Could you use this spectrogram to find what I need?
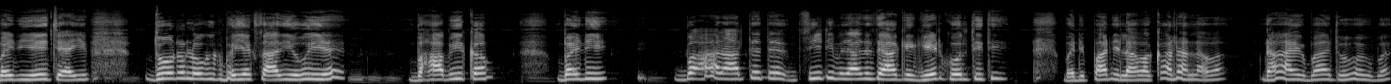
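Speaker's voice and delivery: high, tearful wailing, crying while speaking.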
